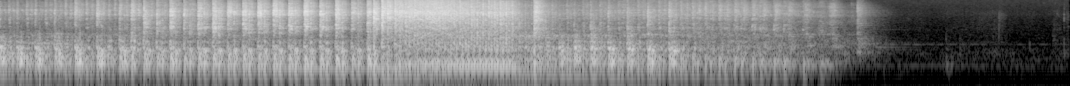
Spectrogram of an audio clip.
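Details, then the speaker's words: Kohler twin engine on a Simplicity Stallion zero-turn, after head gasket and carb work, run with the suspected plugged exhaust removed: loud, open, crisp exhaust beat staying steady through a brief rev before shutdown; runs well without the exhaust. "seems to run pretty great without the exhaust hooked up."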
